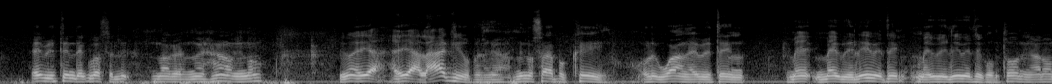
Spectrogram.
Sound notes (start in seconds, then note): 4.0 speaking spanish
